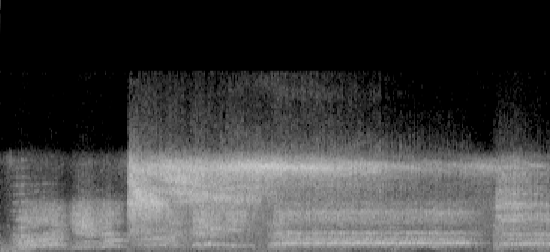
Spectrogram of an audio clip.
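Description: Dramatic film score: a choir singing over an orchestra. The music swells about two seconds in, and a high note is held for about three seconds before a brief dip near the end.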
